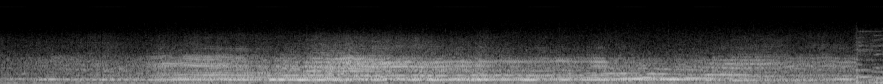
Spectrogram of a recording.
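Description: Saloon cars racing on a circuit in 1963, the field including a works-entered Mini, heard as a steady, fairly loud mix of several engines droning and revving together, swelling as the pack draws nearer.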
